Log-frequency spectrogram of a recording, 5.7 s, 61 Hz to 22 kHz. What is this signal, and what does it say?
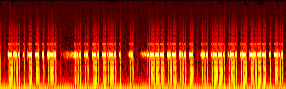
Morse code, heard as a keyed tone, about 50 wpm, 600 Hz. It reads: BETTER SINCE I JUST SPRAYED
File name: archived / CRSnet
